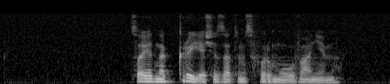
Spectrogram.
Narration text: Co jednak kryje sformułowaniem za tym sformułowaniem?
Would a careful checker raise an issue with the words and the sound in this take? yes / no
yes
